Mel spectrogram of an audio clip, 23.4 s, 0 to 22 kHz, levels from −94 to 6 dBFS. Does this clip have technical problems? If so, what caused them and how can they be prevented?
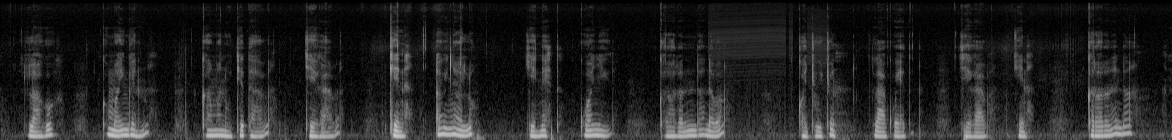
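Yes. From 13.78 to 16.58 s there is computer activity noise: changing load on the processor or graphics card shifted the ground shared with the audio circuit. This adds a chirping buzz pulsing at around 150 Hz, about 35 dB below the speech, that tracks the computer's activity rather than the talking. It can be prevented by giving the audio interface its own clean power, or by using balanced connections or a ground-loop isolator between the computer and the audio gear.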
